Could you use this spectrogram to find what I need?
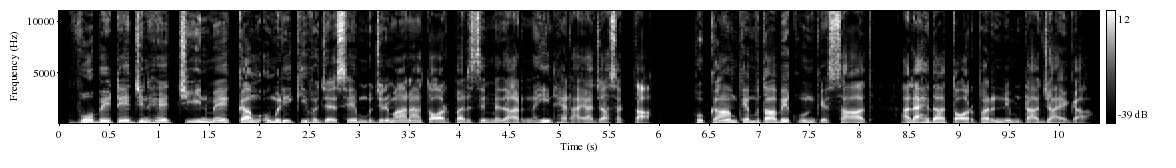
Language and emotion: Urdu, neutral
